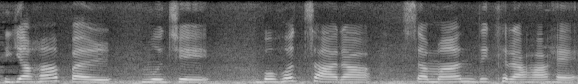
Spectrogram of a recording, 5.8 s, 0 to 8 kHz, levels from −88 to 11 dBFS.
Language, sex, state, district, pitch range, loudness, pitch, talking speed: Hindi, female, Haryana, Charkhi Dadri, 230-260 Hz, -15 LUFS, 245 Hz, 95 wpm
